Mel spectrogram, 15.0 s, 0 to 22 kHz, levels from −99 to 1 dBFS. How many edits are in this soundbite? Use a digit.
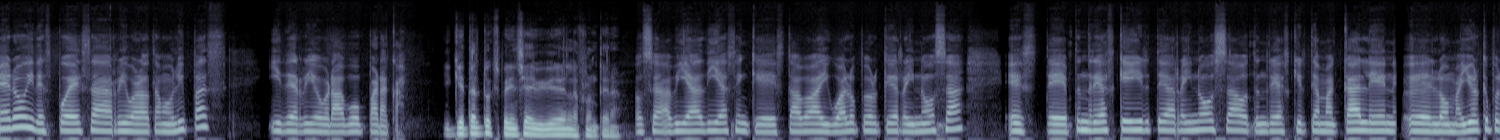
3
